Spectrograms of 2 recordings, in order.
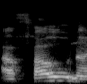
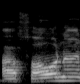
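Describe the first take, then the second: First: The vowel is said softly, as a gliding diphthong. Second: The vowel is said hard, in an Urdu style. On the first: The speaker calls it right. "यहाँ पे वाव लीन है" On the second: The speaker calls it wrong. "इसको हमने अफौना नहीं कहना"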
